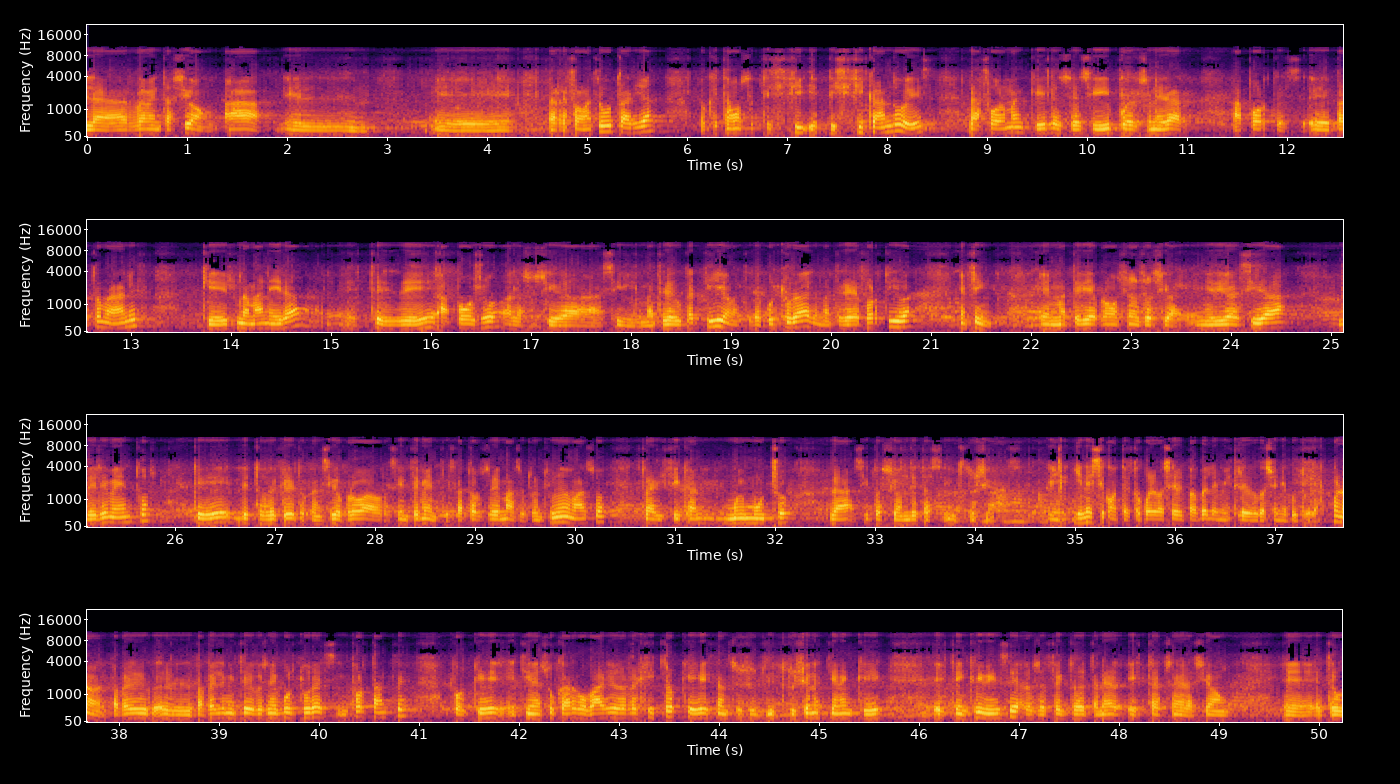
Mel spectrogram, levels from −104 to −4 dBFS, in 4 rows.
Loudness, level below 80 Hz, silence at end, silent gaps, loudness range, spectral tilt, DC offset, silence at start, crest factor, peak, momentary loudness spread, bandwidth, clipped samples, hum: -20 LUFS; -54 dBFS; 0 s; none; 2 LU; -5.5 dB/octave; under 0.1%; 0 s; 20 dB; 0 dBFS; 9 LU; 11 kHz; under 0.1%; none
